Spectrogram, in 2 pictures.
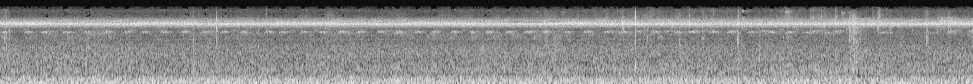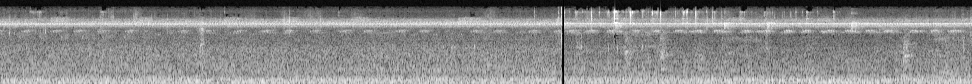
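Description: Insects chirping outdoors in a steady, regular pulse of about three chirps a second, over a constant high-pitched drone. A few short faint clicks come about three-quarters of the way through.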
